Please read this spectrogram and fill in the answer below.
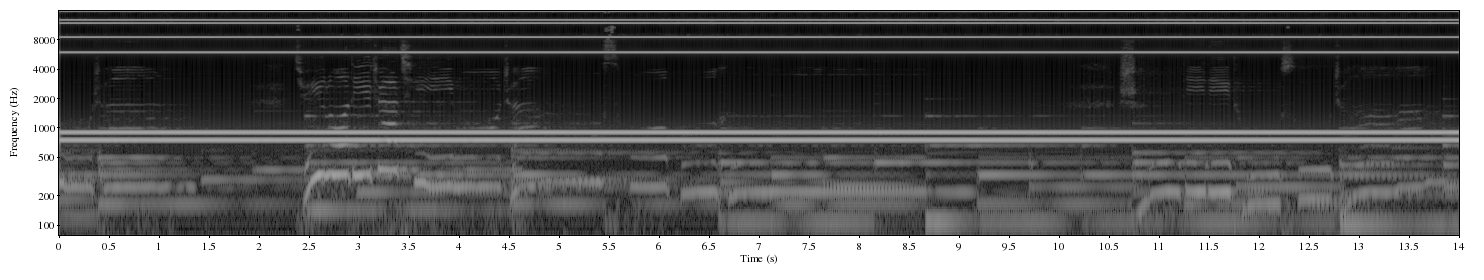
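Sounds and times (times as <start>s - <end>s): slow ambient music: 10.2s - 13.4s.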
